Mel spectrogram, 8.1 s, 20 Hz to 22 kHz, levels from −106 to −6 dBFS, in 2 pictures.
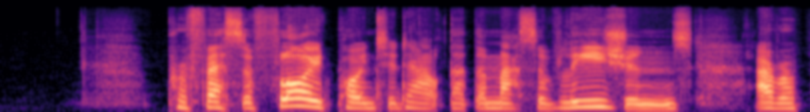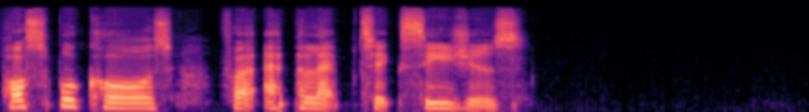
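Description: From start to finish the speech carries sample clock jitter: the converter's timing wanders by around 1.5 microseconds, so each sample lands slightly off its proper instant. Steep, fast-changing parts of the waveform suffer most, leaving a grainy hiss that swells on loud, bright syllables and disappears in pauses. On a spectrogram this shows as a faint noise haze, roughly 35 dB below the signal, spreading above strong high-frequency energy and absent between phrases.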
